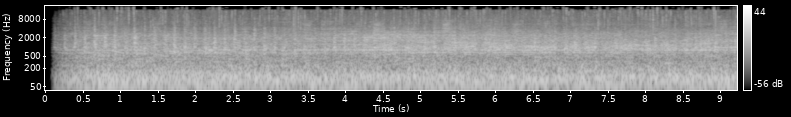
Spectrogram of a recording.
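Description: A huge crowd of about 80,000 people at Burning Man on Saturday night, just after the Man was burnt, roars steadily over the deep, throbbing bass and rumbling engines of art cars in a huge circle, with blurred voices and a faint musical tone running through the loud, continuous wash.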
